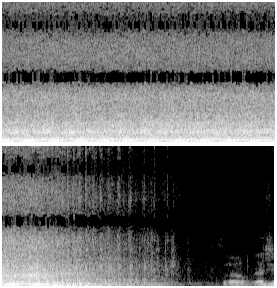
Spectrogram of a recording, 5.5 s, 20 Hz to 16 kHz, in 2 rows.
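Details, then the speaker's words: 2004 Craftsman mower 917.374430 with Briggs & Stratton 6.75 HP engine (125K02-0371-E1) after carb rebuild and cleaning; steady even drone at constant pitch, no hunting, winds down smoothly: normal governed speed. "see, that sounds about right where it should be running at."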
